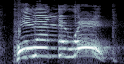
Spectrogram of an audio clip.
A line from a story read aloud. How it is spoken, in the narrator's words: shouted over the raging waters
